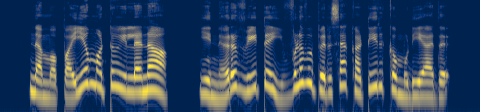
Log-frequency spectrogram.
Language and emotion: Tamil, happy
